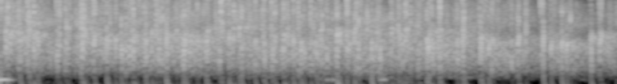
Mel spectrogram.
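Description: Steady audience applause welcoming a psychotherapist guest fills the whole moment, a dense, crackling wash of many hands clapping at a fairly even loudness with no voices standing out.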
